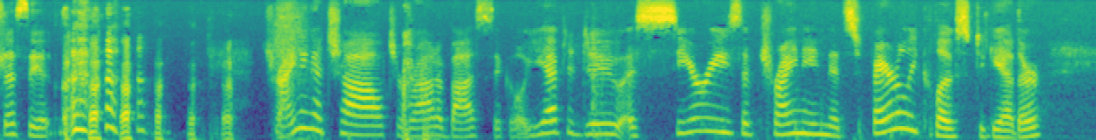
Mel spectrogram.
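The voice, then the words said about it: Swedish accent. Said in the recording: “It's that Swedish accent of yours.”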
